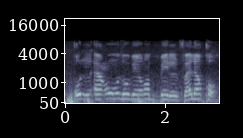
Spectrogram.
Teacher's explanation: فلق کے اندر 2 درجے کا قلقلہ ہوگا چونکہ سکون وقفی ہے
